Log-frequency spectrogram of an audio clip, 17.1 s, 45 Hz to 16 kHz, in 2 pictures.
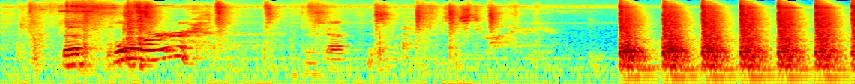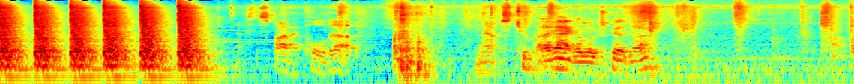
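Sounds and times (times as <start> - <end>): hammer striking metal panel: 6.2 - 10.7
panel ringing low: 10.6 - 11.6.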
